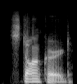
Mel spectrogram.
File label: "stonkered", American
